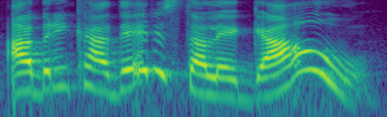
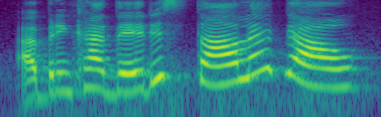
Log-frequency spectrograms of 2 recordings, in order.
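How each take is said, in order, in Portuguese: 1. É dita com entonação de pergunta. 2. É dita com entonação exclamativa. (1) "eu vou fazer uma pergunta" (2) "agora eu vou exclamar"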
